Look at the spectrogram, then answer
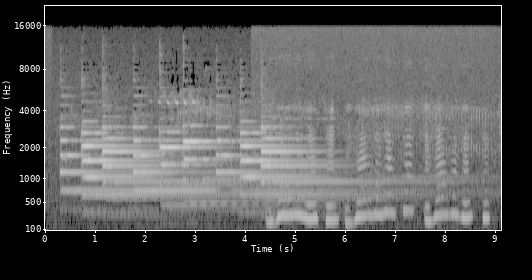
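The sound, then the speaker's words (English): The doorbell of a cottage that looks abandoned chimes out a short, catchy melody of several ringing notes that linger and overlap, with a person starting to talk as the tones fade. “Try the doorbell, Evie.”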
